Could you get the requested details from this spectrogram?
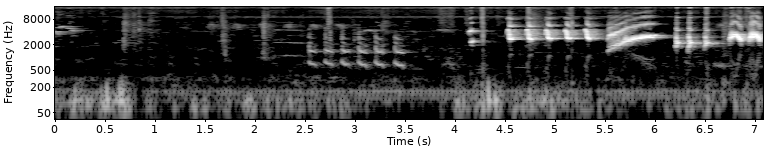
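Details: Songbird in active, chattering song (gacor): soft ticking notes at first, then a loud burst of rapid repeated chips, a rising-falling whistled slur and sharp trills, over a low background hum.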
